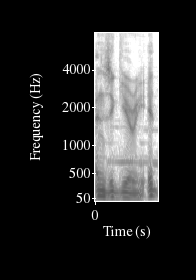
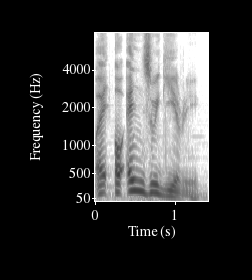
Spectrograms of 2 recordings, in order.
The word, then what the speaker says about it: enzuigiri: Enziguri. Yes. Or enzuigiri. But I consider both pronunciations valid.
